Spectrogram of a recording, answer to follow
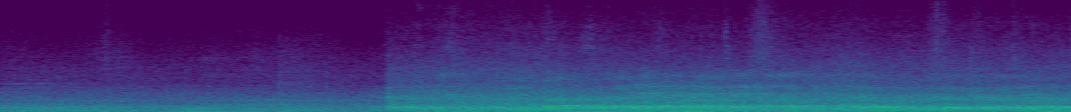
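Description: Indistinct conversation of several people talking at once in a room. About three seconds in, it cuts abruptly to a louder, busier stretch of overlapping voices.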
